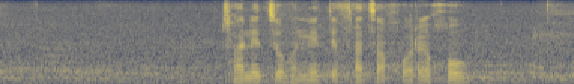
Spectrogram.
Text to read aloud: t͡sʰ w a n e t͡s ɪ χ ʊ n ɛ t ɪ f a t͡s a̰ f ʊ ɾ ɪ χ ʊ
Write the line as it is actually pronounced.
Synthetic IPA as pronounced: t͡sʰ w a n e t͡s ɪ χ ʊ n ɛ t ɪ f a t͡s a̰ χ ʊ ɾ ɪ χ ʊ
